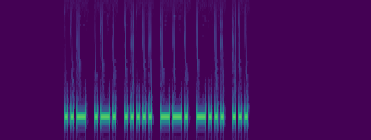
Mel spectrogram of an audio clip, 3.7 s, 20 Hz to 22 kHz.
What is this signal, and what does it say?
Morse code, heard as a keyed tone, about 40 wpm, 700 Hz. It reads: UR5GBS
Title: DXCC-100 Call Signs - 6 Characters - Repeated 2x - 40wpm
